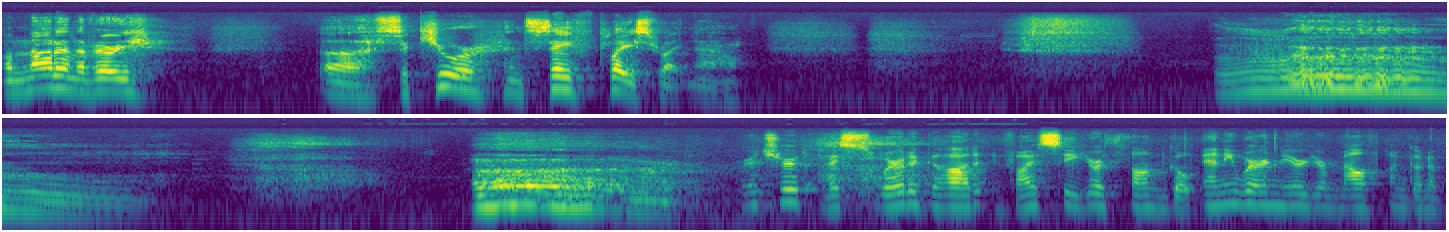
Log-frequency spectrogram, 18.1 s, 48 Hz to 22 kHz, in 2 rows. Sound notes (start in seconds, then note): 5.9 Richard breathing heavily; 5.9 Richard groaning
